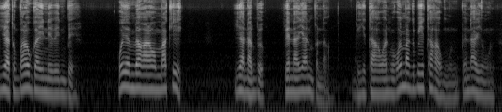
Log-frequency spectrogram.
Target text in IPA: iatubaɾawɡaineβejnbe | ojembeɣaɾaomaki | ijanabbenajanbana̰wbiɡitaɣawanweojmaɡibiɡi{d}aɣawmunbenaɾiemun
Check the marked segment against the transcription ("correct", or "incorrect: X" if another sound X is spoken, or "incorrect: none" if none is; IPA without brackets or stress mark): incorrect: t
